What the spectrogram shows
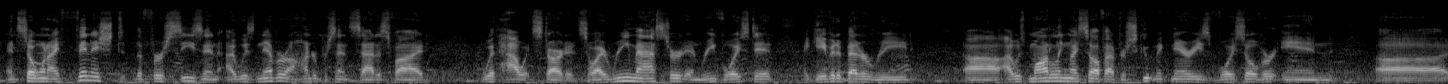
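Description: At a convention, inside a small plywood-walled booth, a middle-aged comic writer and broadcaster is interviewed as a guest, a handheld mic held toward him. His mid-range voice comes across casual, enthusiastic and effusive. The recording is clear, with background room noise and convention ambience.

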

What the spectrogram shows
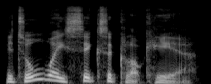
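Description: A blunt, riddling storybook hatter, voiced by a male narrator. He delivers odd remarks slowly, with a wide, animated pitch. The sound is dry and close. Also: no echo.

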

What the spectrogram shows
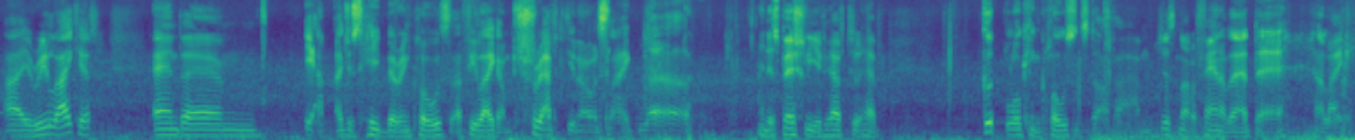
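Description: A man's voice: medium pitch, a little mellow, slight background noise. Rambling Danish man vlogging outdoors. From Denmark. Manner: rambling, with frequent fillers. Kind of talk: casual vlog talk to camera. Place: outdoors on a chilly morning. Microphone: camera held at arm's length.

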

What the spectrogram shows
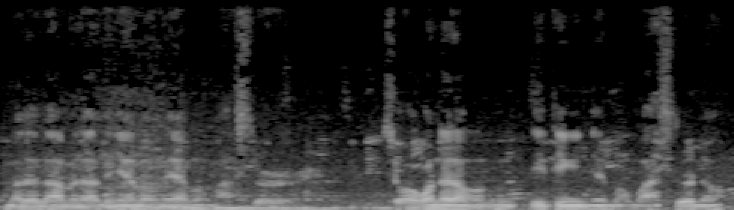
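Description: Low-voiced Filipino repair guy. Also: steady tone, fairly quick, heavy background noise. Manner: keeps saying "mga master" and "no?", slightly slurred. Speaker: phone repair tutorial host. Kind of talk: casual repair walkthrough.

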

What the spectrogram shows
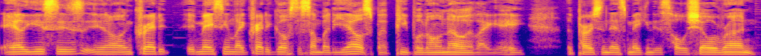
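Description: Over a video call from a room in his home, an American man from an Army family hosts a podcast, chatting casually with a guest and leaning on "you know" a lot. He uses a studio mic with a headset, and his low-leaning voice stays level and brisk, with no room sound.

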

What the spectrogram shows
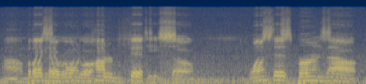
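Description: A man's voice: medium pitch, normal speed. A man narrating a casual game walkthrough, thinking aloud with fillers and counting down numbers, his voice carrying reverb from a poor microphone. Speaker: gameplay tutorial narrator. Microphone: cheap desk microphone. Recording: reverby mic with crowd noise behind.

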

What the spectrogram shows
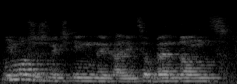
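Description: A man's voice: a little high, moderate pace, a little mellow, a little hiss or hum, lightly acted. A man acting a prim, easily offended young man on stage, given to indignant outbursts. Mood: earnest. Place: theatre stage. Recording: echoey hall, far from the mic.

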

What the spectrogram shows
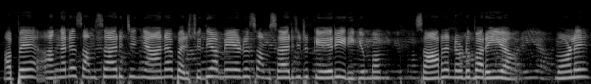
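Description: A woman's voice: extremely high pitch, little pitch movement, brisk, bright, forceful tone. A woman gives an earnest, emotional church testimony, telling her story with frequent restarts. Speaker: testimony giver.

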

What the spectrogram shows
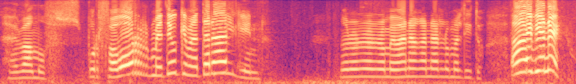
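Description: A woman with a Chilean accent giving live, excitable commentary over her own gameplay, cursing and yelling at the game. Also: sits high, fairly quick. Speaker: gaming video creator.

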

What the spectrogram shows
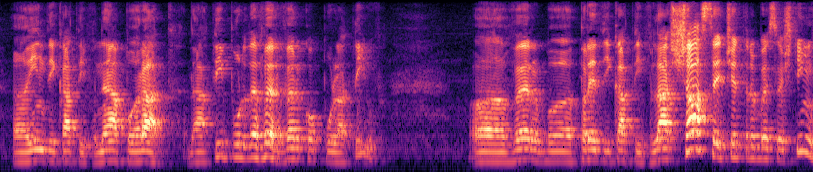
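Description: A man teaching an exam-prep language lesson, emphatic, checking in often with a quick "da?". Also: fairly high pitch. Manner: emphatic, drills points with frequent "da?". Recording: echoey, slightly dull recording.

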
